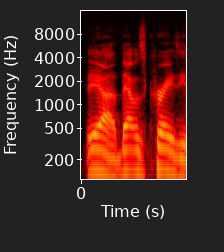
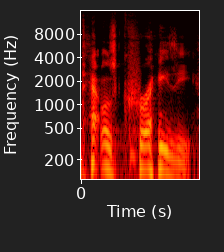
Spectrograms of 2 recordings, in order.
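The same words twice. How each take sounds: First: Said in the usual way. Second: Laughing it off after a jump scare. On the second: Real, not acted. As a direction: chuckle through the words.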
